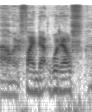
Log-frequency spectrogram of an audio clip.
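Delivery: quiet, low-key muttered aside. Game narrator voicing Brilwyn, overheard after a report: muttering. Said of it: "she mutters".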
